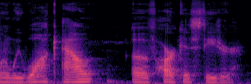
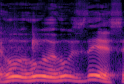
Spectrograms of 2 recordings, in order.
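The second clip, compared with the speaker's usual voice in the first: higher, stammered "who, who, who"; mock startled wife; 8 semitones higher, 3 dB louder than usual. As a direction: play the wife caught off guard, a bit hammed. Wife startled by ex's appearance.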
